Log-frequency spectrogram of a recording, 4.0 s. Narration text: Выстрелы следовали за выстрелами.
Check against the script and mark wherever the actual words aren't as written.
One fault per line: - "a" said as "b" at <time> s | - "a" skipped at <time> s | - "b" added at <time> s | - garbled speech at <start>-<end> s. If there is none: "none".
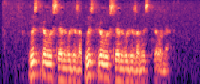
- "выстрелы следовали за" added at 1.7 s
